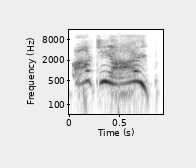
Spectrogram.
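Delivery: put-on high, light child's call. Little niece at the window, high child's call. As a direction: call out like a three-year-old at a window. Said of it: "she keeps coming to her window and going".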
